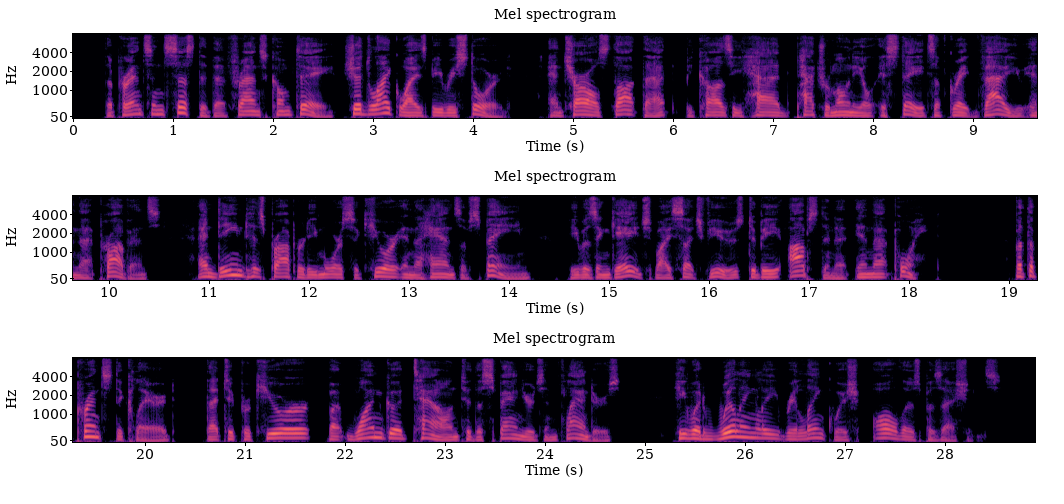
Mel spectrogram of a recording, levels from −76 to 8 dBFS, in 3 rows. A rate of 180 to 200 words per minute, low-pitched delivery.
No: average, 145 wpm; low, 110 Hz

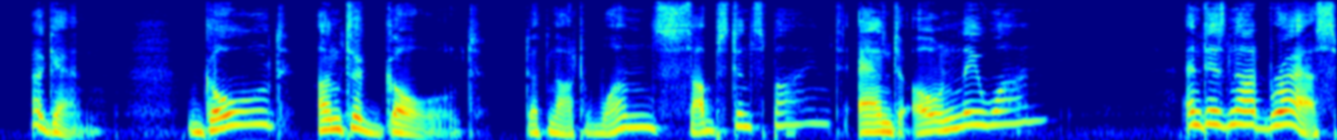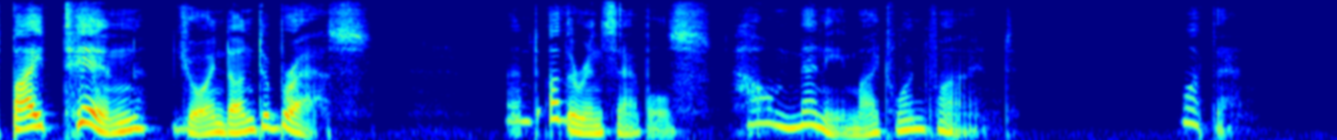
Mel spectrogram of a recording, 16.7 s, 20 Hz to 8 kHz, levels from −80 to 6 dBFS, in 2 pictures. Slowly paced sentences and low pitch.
No: slow, 110 wpm; high, 190 Hz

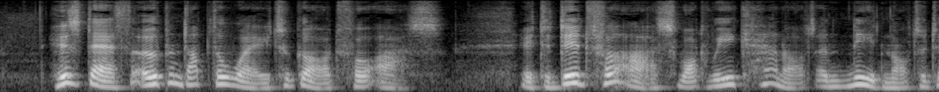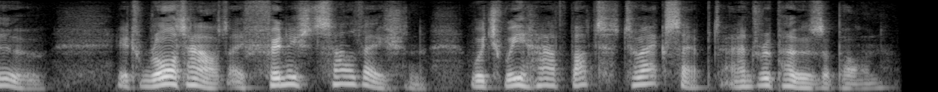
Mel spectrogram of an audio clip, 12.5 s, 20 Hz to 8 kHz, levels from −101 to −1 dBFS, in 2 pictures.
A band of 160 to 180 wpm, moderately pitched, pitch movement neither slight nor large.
No: average, 175 wpm; medium, 150 Hz; wide, 7.6 semitones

